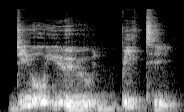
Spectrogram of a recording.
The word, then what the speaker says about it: doubt: the next word is d-o-u-b-t doubt p is silent don't doubt okay the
